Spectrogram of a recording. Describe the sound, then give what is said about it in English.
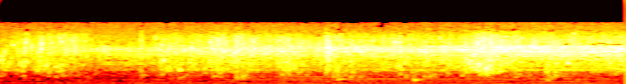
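Harbor water sloshing and lapping steadily against the hull of a schooner at anchor in Manila Harbor at night, a continuous wash of gentle splashes and trickles with small surges, moderately loud, with no voices. “The schooner Spindrift is at anchor in Manila Harbor. It is night, and the lights of Manila dance across the dark waves.”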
